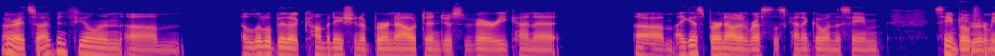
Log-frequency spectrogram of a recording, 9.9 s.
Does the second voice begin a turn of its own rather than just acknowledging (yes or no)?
no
